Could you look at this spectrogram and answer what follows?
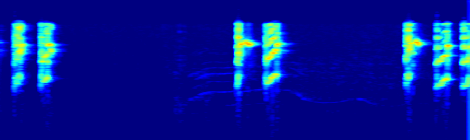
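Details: Rosy-faced lovebird kept alone in a cage after its mate died: three short clusters of two or three shrill, harsh chirps separated by silent gaps of about two seconds, with a faint low hum in between.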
